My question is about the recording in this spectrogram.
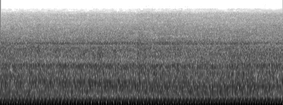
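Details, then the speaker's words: Peterbilt cabover truck diesel held at fast idle via cruise control after throttle fault began working again: deep steady drone, no knocks or hunting; engine sounds good though transmission is failing. "So now look at this. I got him fast idling, and the cruise is working, the fast idle's working."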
